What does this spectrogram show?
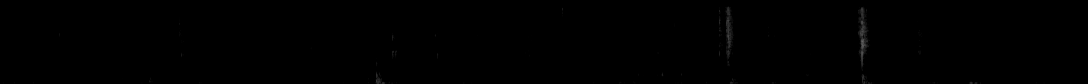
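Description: Close-up chewing and crunching of a crisp fried tostada shell: scattered soft crunches and mouth clicks, with two louder crunches in the second half.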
